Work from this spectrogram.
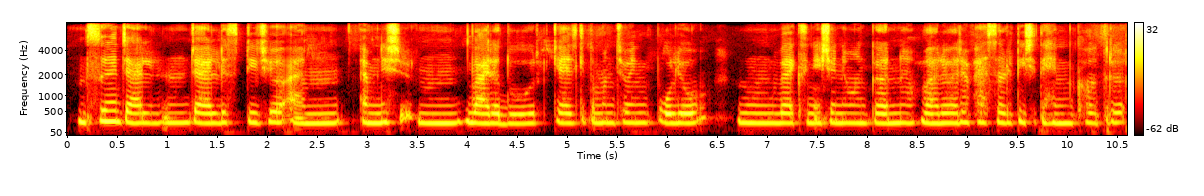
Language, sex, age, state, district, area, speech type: Kashmiri, female, 18-30, Jammu and Kashmir, Anantnag, rural, spontaneous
